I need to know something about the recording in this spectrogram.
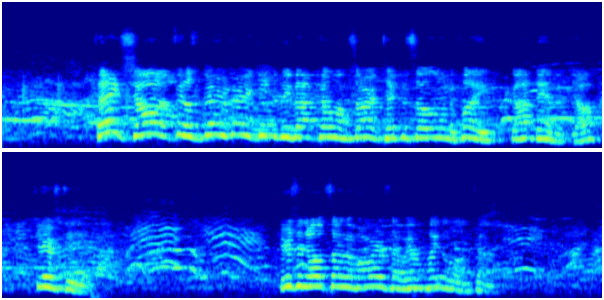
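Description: A man sings into a microphone during a live band performance.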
